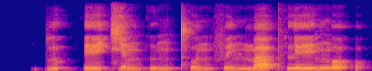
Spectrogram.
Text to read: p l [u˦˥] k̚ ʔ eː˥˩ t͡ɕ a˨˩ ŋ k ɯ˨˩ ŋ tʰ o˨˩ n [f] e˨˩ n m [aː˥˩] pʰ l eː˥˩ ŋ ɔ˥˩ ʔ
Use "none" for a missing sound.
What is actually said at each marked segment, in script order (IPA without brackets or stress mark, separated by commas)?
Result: u˦˥, f, aː˥˩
